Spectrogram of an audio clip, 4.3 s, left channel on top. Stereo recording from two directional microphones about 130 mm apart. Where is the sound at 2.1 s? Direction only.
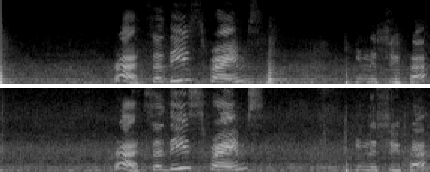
5° left (ahead or behind).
